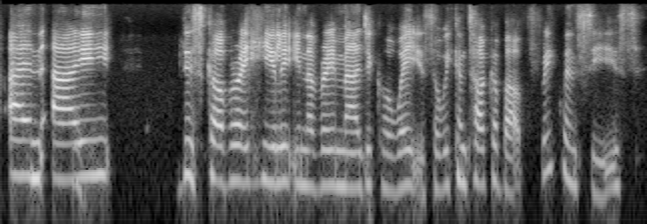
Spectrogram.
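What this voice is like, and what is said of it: Venezuelan-accented English. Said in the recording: “I was born in Venezuela. So you're going to notice an accent as I speak.”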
